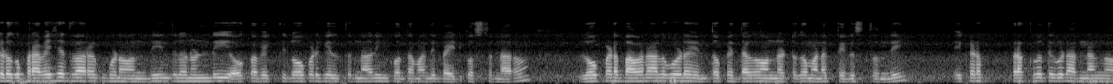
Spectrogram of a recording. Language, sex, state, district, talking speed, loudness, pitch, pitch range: Telugu, male, Karnataka, Dharwad, 155 wpm, -21 LUFS, 145 Hz, 140-155 Hz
